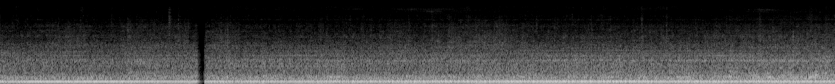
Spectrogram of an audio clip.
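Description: Tyres crunch slowly over packed snow.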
